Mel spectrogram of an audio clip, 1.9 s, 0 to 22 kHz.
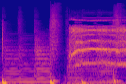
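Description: A goat bleating sound effect played during the morning shout-outs on Z104 radio: two loud, wavering cries, the second a long, strained, nasal bleat holding a steady quavering pitch until the end, with no talking.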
